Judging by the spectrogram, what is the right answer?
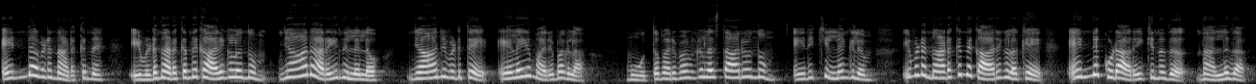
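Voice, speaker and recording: A woman's voice: high voice, animated, normal speed, dull audio. A woman voicing an indignant middle-aged mother who protests that she is kept out of family matters. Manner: protesting, reproachful.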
